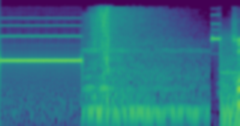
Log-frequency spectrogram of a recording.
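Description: Electronic intro sound effect: a loud, steady, single-pitched beep held for under a second, then a swish and a low hum, ending with a short high blip.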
